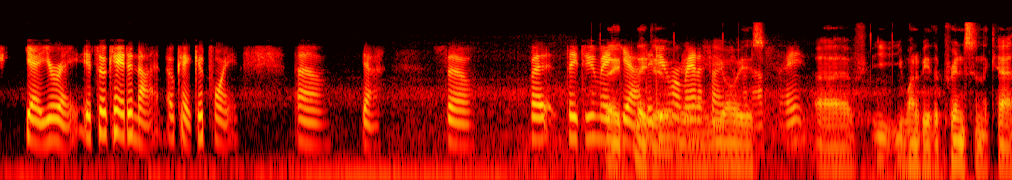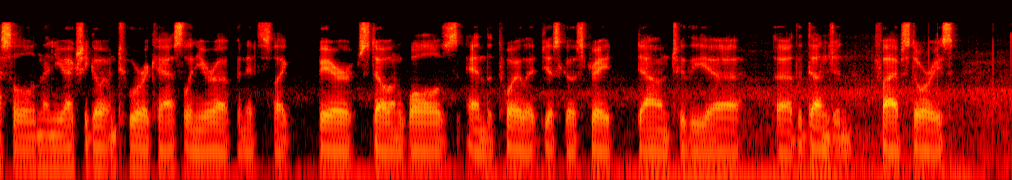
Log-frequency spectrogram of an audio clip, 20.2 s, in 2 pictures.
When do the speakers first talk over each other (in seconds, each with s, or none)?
6.1 s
